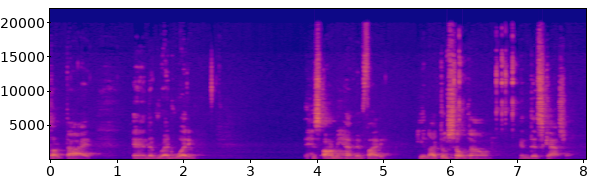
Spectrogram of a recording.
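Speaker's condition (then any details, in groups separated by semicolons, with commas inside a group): No condition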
